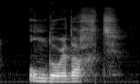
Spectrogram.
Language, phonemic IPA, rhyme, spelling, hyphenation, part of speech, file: Dutch, /ˌɔn.doːrˈdɑxt/, -ɑxt, ondoordacht, on‧door‧dacht, adjective, Nl-ondoordacht.ogg
- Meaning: thoughtless, rash, not thought through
